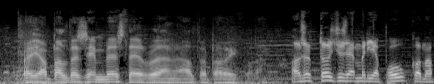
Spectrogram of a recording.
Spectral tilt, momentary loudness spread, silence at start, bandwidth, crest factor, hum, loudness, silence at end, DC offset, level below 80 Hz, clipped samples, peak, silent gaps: -5 dB/octave; 7 LU; 0 s; 14 kHz; 14 dB; none; -20 LUFS; 0 s; under 0.1%; -36 dBFS; under 0.1%; -6 dBFS; none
